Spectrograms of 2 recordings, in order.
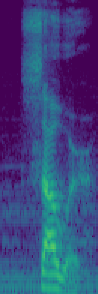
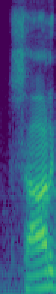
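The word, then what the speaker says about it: sour: करी है हमने तो इसको प्रोनाउंस करने का सही तरीका क्या है सावर सावर और हम क्या कह देते हैं हम बहुत कुछ कह देते हैं जज बातों में आके हम सार कह देते हैं हम सौर क देते हैं बड़ा सॉर टेस्ट है सूप का मजा नहीं आया या फिर देखो सही तरीका है इसको कहने का सावर द कैंडी वास स्वीट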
